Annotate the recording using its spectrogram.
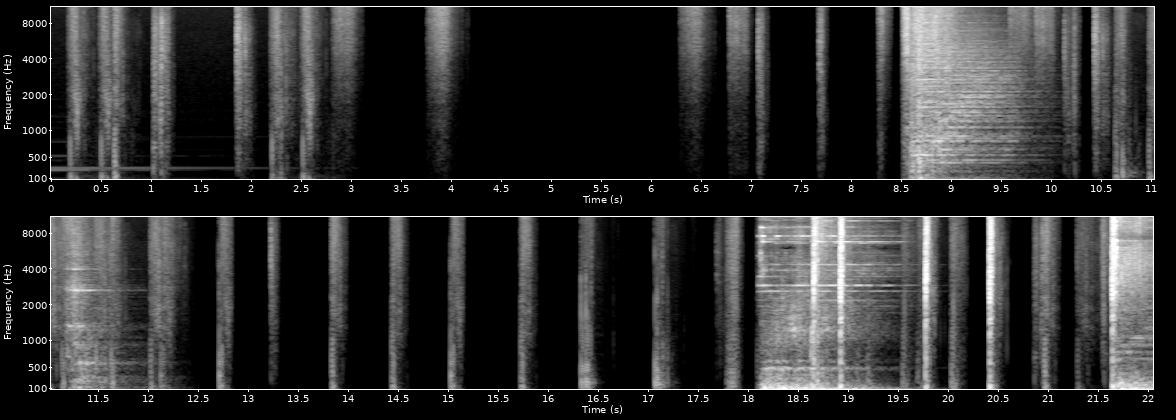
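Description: Footsteps tap steadily on ground and stone.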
